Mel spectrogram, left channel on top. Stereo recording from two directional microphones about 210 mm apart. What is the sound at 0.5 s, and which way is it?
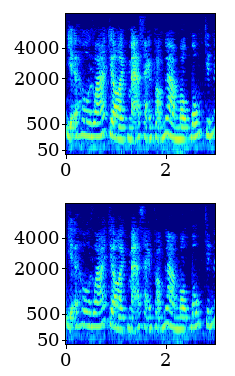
A child's voice, 5° right (ahead or behind).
